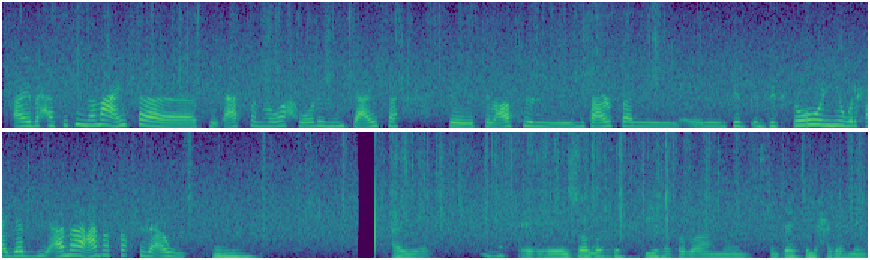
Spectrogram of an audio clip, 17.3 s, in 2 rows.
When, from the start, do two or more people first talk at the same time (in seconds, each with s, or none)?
none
